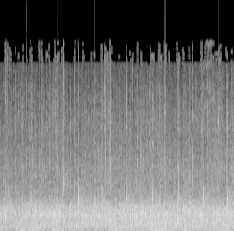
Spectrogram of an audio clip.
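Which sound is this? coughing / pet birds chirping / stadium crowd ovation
stadium crowd ovation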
